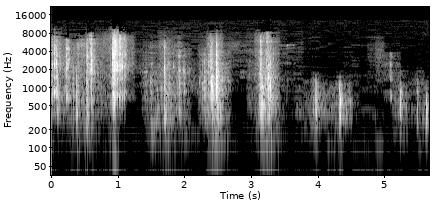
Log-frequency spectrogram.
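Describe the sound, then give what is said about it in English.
A series of mechanical clicks and rattles as a door's lock is worked with a pass key, followed by the scraping slide of the door opening, with a few lighter clunks at the end. No one speaks. “You have a pass key? Yeah. All right, open the door.”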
